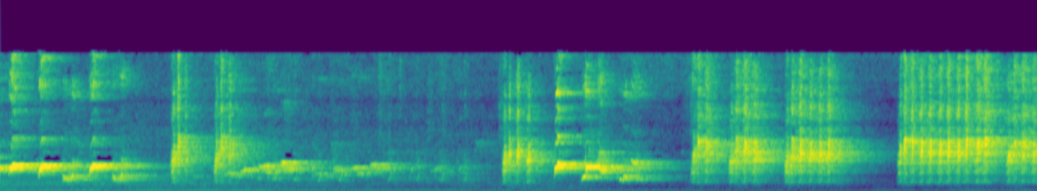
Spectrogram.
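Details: Red-whiskered bulbul with a dok taeng song for teaching chicks and luring: ringing whistled phrases at the start, a fainter spell, then several loud bursts of rapid notes later on, with a faint low drone.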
